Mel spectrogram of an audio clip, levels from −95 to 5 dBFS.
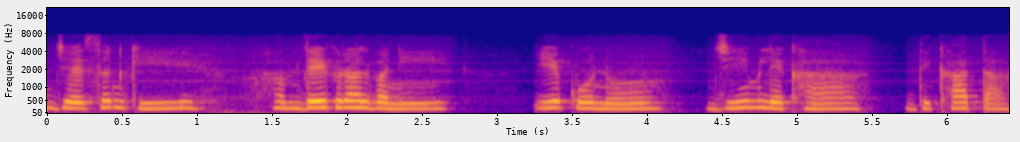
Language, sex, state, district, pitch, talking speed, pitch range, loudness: Bhojpuri, female, Uttar Pradesh, Ghazipur, 220 Hz, 105 wpm, 205-230 Hz, -18 LUFS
